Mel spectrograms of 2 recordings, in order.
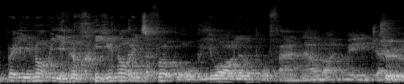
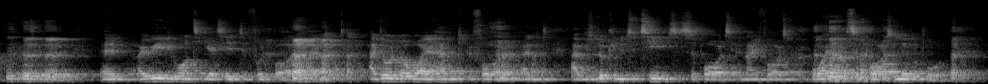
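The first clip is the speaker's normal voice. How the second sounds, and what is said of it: Put-on Irish accent. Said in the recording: “I'm going to do my Irish accent now.”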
